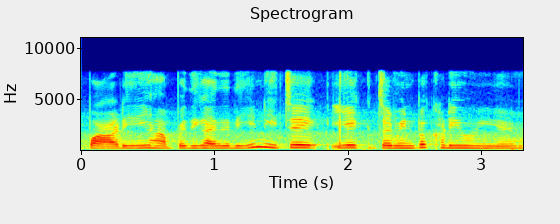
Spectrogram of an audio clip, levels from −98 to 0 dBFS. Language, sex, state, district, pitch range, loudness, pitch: Hindi, female, Bihar, Jamui, 230-260 Hz, -16 LUFS, 240 Hz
